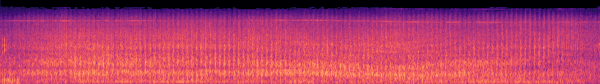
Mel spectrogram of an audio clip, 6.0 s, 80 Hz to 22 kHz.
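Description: QH-50 DASH drone helicopter in flight, its two counter-rotating rotors and engine giving a steady whirring noise that fades in at the start and fades out near the end.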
